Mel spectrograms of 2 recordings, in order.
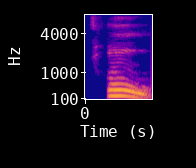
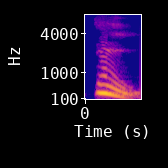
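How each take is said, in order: First: The t has a strong puff of air. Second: The t has no puff of air. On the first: The speaker calls it right. "এটা হচ্ছে থি" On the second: The speaker calls it wrong. "আমরা সবসময় এটা করছি টি"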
